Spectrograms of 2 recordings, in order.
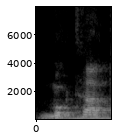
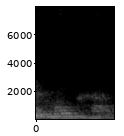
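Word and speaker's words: मुख: You're saying mukta, but it's mukha.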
